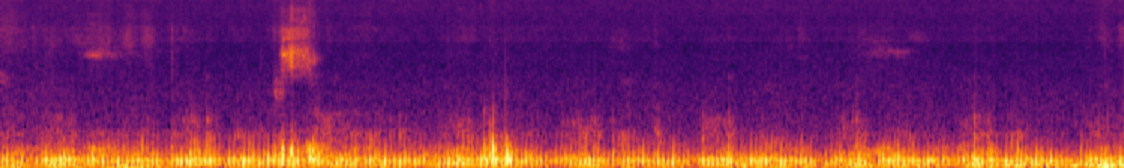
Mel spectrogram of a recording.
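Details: A sleeping domestic cat snoring: a steady, low rumbling drone that runs without a break through the whole stretch, with faint soft clicks in the background of a quiet indoor room.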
